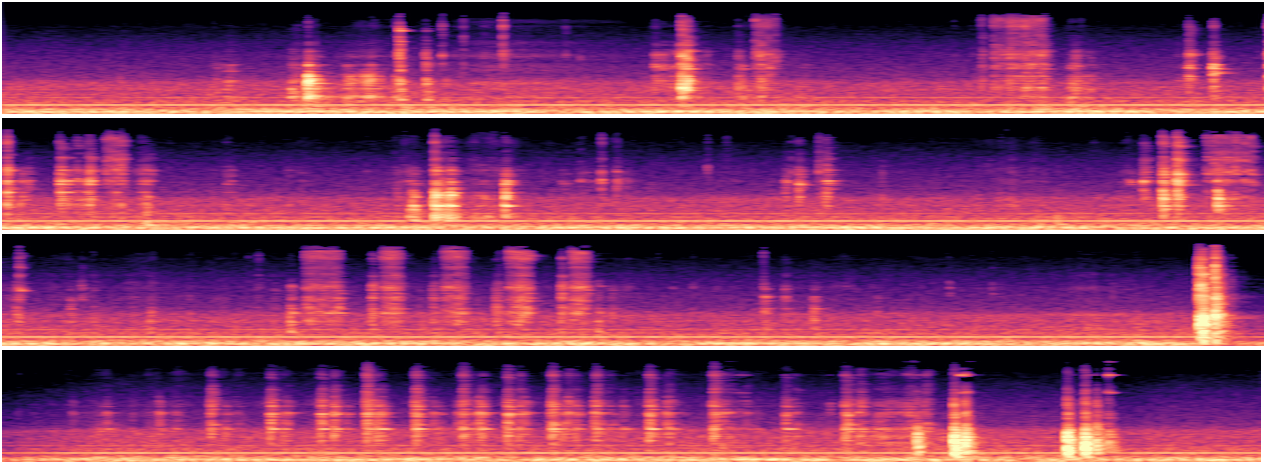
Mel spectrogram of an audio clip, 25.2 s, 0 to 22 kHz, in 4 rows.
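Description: Metal hand tools clinking and clicking against engine parts while bolts are worked loose on a DT466 diesel engine, with short runs of rapid ticks and one sharp knock about three-quarters of the way through, over a steady hum.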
